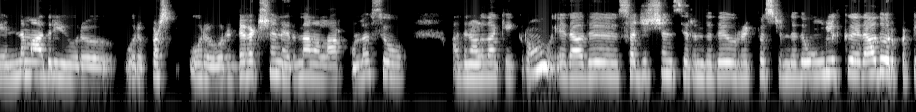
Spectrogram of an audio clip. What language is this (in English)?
Tamil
